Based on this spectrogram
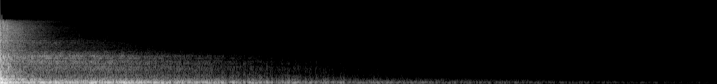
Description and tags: A processed sound of my house, sounds like a snare, but is only a item crashed onto the ground.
